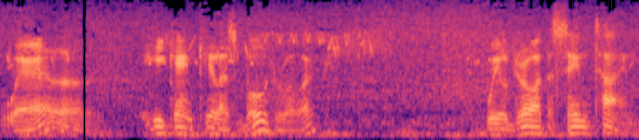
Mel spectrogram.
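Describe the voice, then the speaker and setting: An actor playing a cornered, distrustful American outlaw in a radio western, with a drawling, folksy, defiant way of talking. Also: male voice, deep voice, lively intonation, slow pace. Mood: cold, scheming. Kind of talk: old-time radio western acting. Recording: muffled, hissy old radio recording.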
